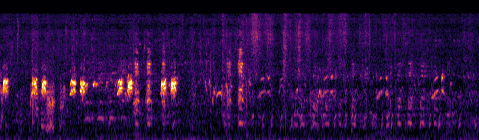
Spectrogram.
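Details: Penned quail scratching about after their pen was cleaned and given fresh bedding: paired squeaky chirps repeated about every half second at first, then quieter muttering calls over rustling.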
